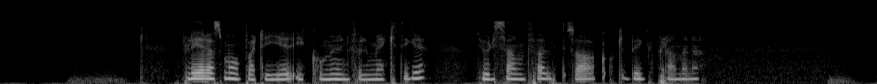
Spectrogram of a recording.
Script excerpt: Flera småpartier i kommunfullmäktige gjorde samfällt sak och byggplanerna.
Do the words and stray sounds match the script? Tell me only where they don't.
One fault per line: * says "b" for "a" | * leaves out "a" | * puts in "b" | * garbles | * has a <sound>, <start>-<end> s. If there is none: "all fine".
all fine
